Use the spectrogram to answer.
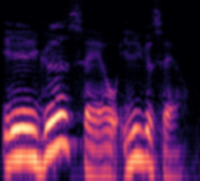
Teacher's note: that last G gets moved up in front of the next vowel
